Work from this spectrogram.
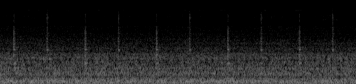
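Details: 2001 Ford Taurus turn signal before repair, bulb fine: sharp, evenly spaced clicks about 160 a minute over a quiet idle, then the signal stops after a few flashes; intermittent fault traced to the turn signal relay under the steering wheel.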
